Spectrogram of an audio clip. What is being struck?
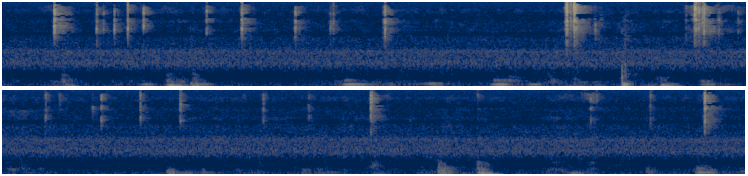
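Bar of soap.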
